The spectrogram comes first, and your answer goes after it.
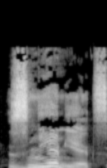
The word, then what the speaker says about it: z Niemiec: As we can see, we do a phonetic liaison of the Z with the next words. So we don't really pronounce it z Niemiec. Jestem z Niemiec. We kind of join it together and we say z Niemiec. It flows, no?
